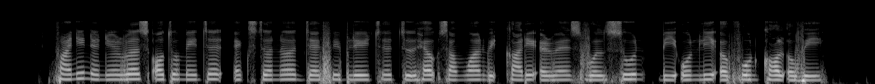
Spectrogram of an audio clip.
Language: English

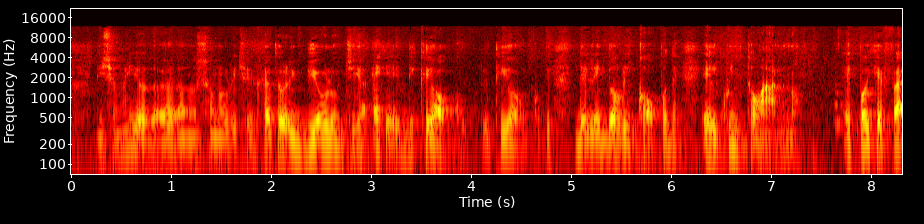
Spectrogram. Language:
Italian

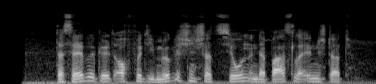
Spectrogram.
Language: German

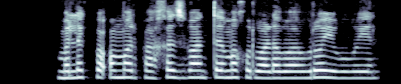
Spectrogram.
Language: Pashto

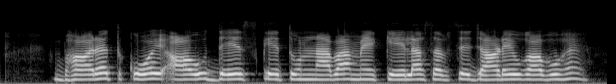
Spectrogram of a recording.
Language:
Magahi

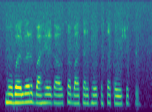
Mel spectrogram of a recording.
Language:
Marathi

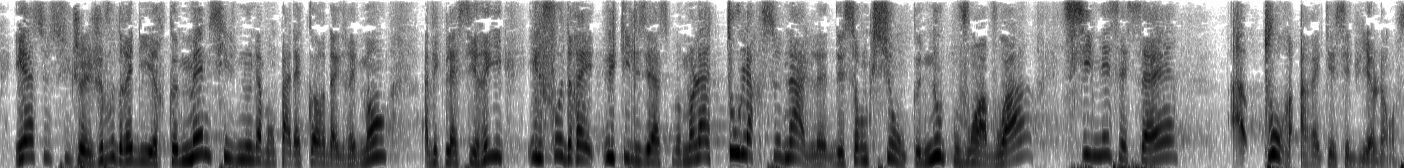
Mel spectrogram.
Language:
French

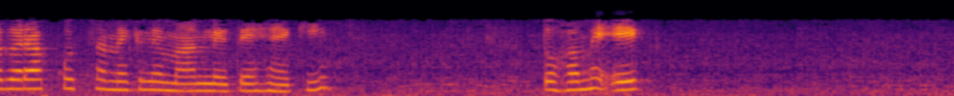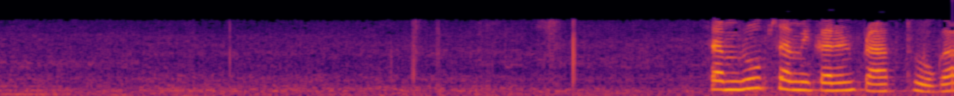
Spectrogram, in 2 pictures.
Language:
Hindi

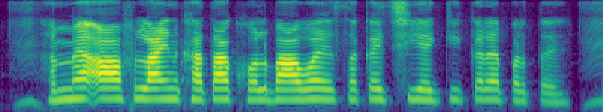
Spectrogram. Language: Maithili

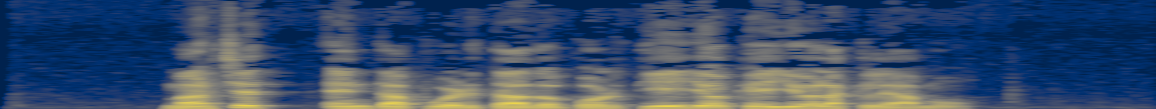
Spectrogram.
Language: Aragonese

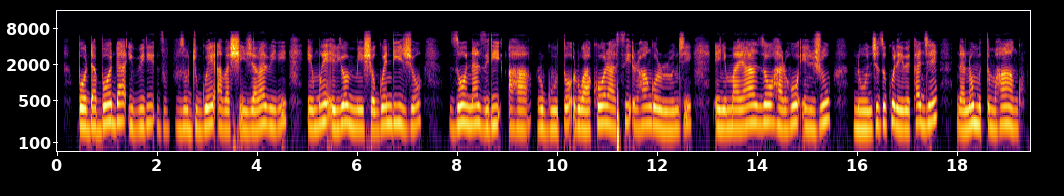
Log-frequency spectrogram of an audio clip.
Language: Nyankole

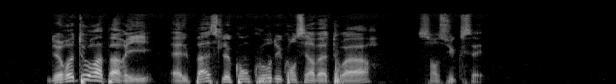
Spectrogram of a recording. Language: French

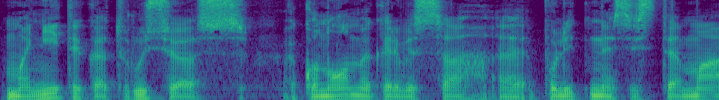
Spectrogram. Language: Lithuanian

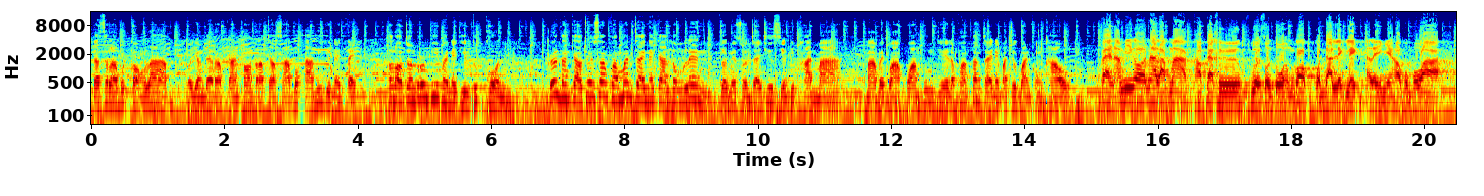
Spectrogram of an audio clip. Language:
Thai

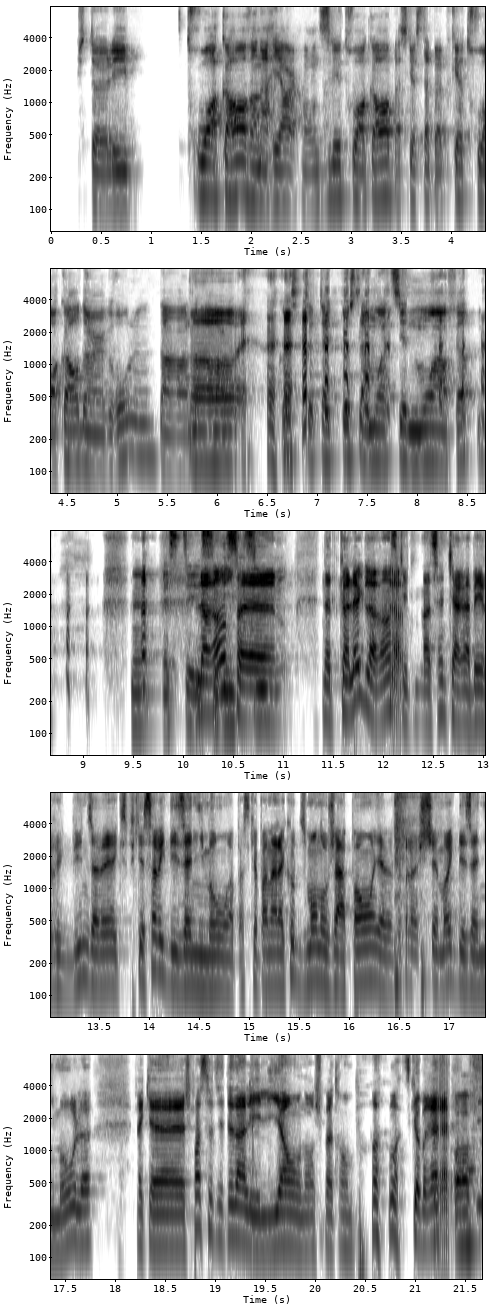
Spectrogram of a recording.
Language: French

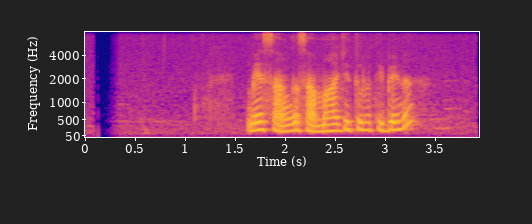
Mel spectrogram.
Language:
Sinhala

